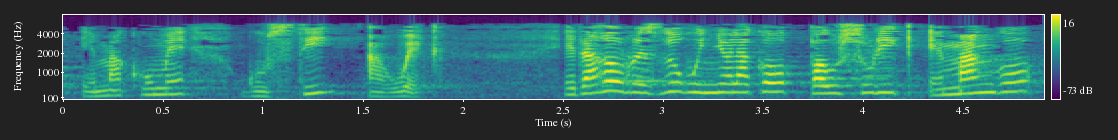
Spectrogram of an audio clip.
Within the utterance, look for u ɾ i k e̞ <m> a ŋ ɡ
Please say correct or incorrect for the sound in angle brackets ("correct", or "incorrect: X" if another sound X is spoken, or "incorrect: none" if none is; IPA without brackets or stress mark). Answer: correct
